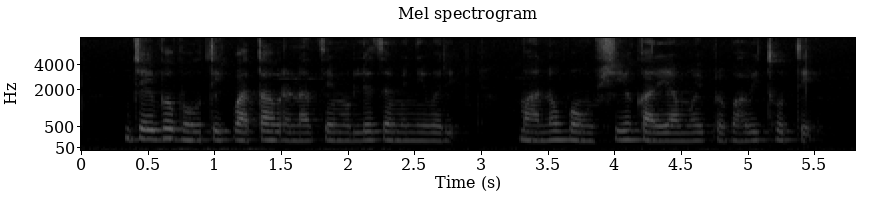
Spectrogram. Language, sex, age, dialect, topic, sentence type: Marathi, female, 25-30, Northern Konkan, agriculture, statement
